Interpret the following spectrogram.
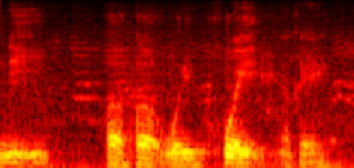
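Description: Speech only: a teacher's voice speaking in short phrases with sharp rises and falls in pitch.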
